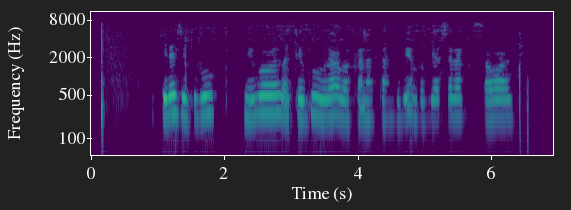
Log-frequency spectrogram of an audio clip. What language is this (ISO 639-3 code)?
kin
